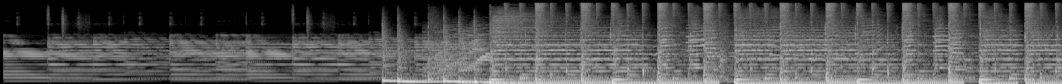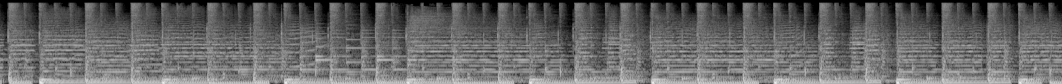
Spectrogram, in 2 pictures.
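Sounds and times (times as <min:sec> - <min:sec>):
rumba singback: 0:04.8 - 0:21.2.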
